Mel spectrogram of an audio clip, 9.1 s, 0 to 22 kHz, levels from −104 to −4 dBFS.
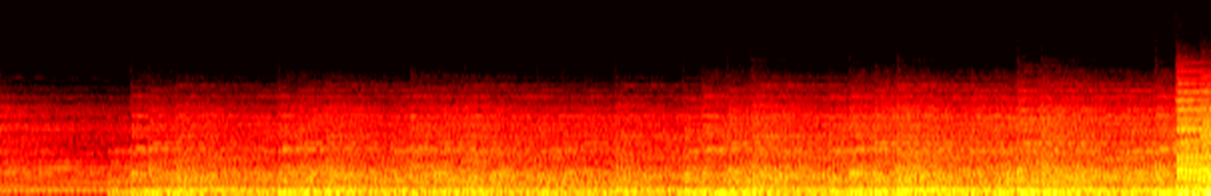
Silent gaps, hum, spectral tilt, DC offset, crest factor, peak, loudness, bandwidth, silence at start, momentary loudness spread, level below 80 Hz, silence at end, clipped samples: none; none; -8 dB/octave; under 0.1%; 20 dB; -12 dBFS; -35 LUFS; 5.2 kHz; 0 s; 7 LU; -42 dBFS; 0 s; under 0.1%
